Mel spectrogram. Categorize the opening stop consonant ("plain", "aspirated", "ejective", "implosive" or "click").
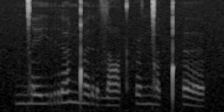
click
